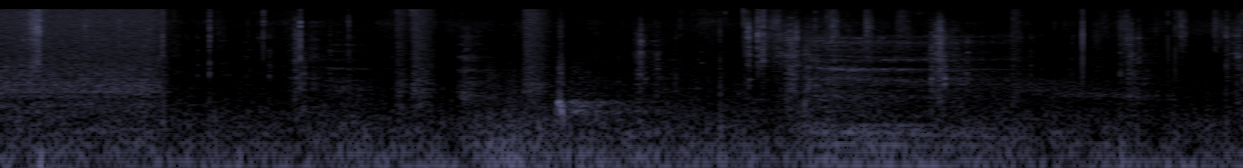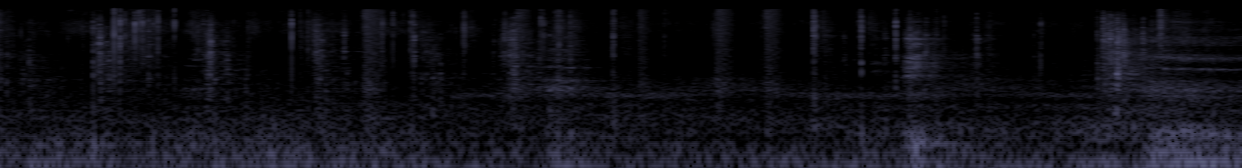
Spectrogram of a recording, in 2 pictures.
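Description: Small footsteps patter softly on stone.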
